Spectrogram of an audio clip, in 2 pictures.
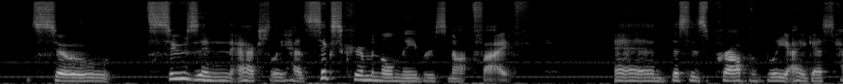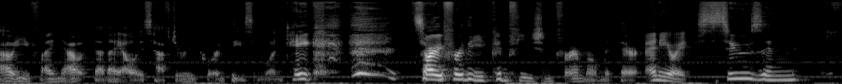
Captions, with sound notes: >> So Susan actually has six criminal neighbors, not five. >> And this is probably, I guess, how you find out that I always have to record these in one take. [gasp of laughter] >> Sorry for the confusion for a moment there. Anyway, Susan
